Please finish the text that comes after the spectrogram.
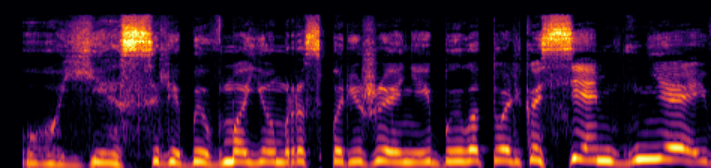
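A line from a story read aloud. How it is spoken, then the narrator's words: Exclamation. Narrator (Russian): воскликнул Генрих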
